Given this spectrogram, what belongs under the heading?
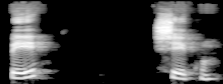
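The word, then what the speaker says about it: Pcheco: O meu Instagram é P. Checo. É de Pacheco, só que o P é mudo.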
